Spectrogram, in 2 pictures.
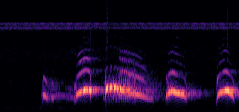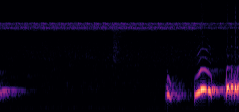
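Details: Spotted dove (tekukur) lure call, used to draw other doves: a short soft opening note, then a long drawn coo with two or three shorter arched coos, the phrase given twice with a pause between.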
